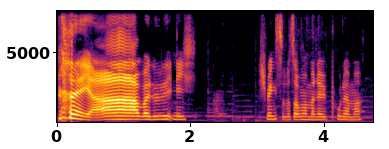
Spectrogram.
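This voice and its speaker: A woman's voice: on the high side, fairly even intonation, slow pace, bright, forceful tone, clean tone, dry recording, soft background music. A woman giving casual game commentary as a streamer.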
